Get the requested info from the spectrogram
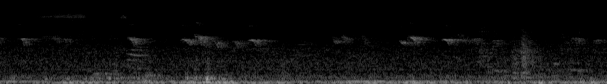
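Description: Small birds chirping in short, irregular high calls over a steady low hum.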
